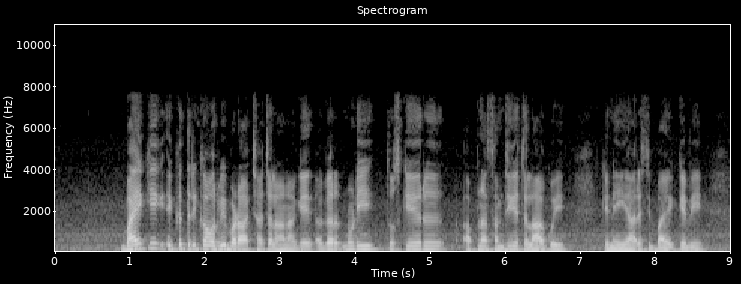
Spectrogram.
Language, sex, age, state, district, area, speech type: Dogri, male, 30-45, Jammu and Kashmir, Udhampur, rural, spontaneous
